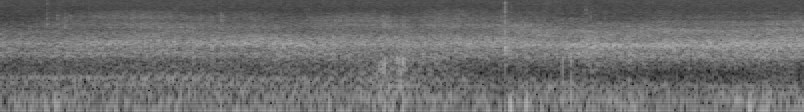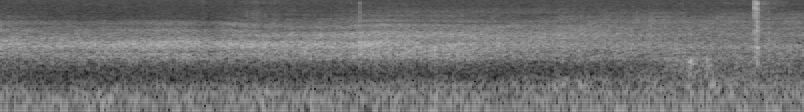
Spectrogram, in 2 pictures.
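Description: A steady, distant engine drone with a low rumble underneath, swelling slightly in the middle and then easing off.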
